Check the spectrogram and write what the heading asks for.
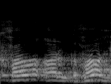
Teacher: तो जो ख और घ है यही है महाप्राण, जिसमें प्राण ज़्यादा निकले। प्राण मतलब वायु, ठीक है ना।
